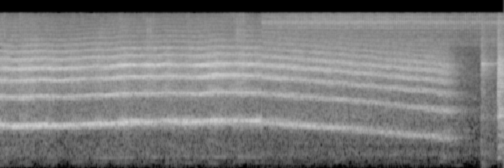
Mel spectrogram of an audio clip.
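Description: A Specialized Rockhopper's wheels spinning fast on roller-trainer drums, making a loud, high, steady whine that sounds like a fighter jet. Its pitch climbs a little, then falls away from about halfway as the wheels slow, and it dies out just before the end.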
